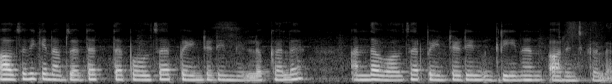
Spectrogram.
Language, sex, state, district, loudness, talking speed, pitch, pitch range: English, female, Chandigarh, Chandigarh, -17 LUFS, 215 wpm, 215 Hz, 205-225 Hz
